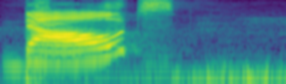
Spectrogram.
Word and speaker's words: doubt: doubts handkerchief cupboard okay doubts handkerchief cupboard okay so doubts handkerchief and cupboard and in the word doubt the letter b is silent okay first we take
